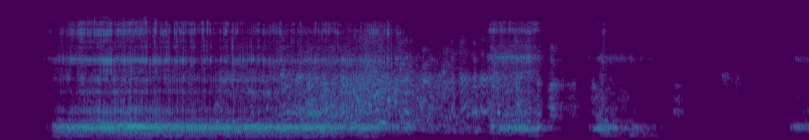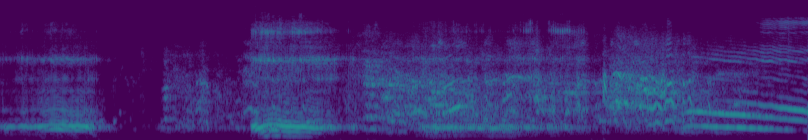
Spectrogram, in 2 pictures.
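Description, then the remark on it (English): Loud, exaggerated comic snoring from a man asleep in bed at night, theatrical, with long rasping snorts broken by brief pauses, then a burst of wheezing, whistling sweeps at the end. No one speaks. “there must be something that'll put a stop to that hideous snoring.”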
